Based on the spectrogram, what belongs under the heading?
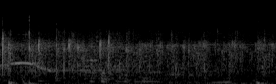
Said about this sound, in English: Round of applause.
